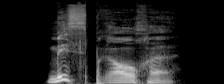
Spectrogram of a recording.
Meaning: dative of Missbrauch
- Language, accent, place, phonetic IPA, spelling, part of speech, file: German, Germany, Berlin, [ˈmɪsˌbʁaʊ̯xə], Missbrauche, noun, De-Missbrauche.ogg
